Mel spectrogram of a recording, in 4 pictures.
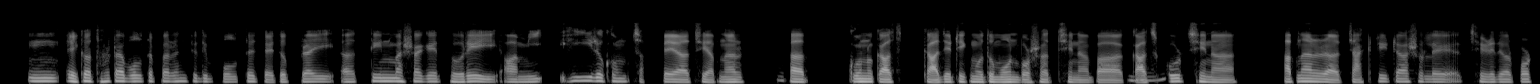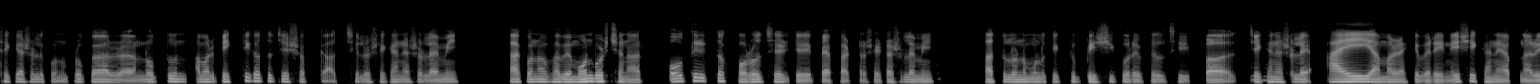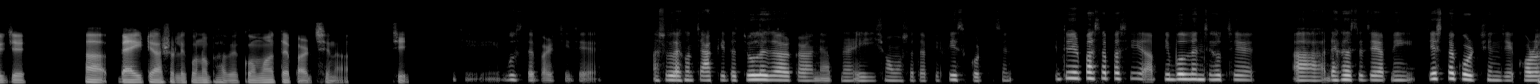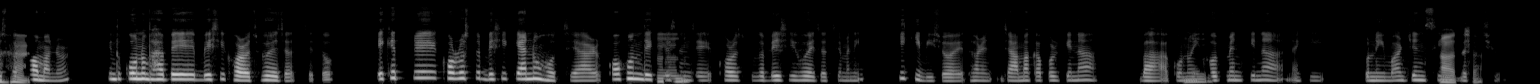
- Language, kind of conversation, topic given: Bengali, advice, আপনার আর্থিক অনিশ্চয়তা নিয়ে ক্রমাগত উদ্বেগের অভিজ্ঞতা কেমন?
- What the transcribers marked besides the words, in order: other background noise; "মানে" said as "মানি"; in English: "ইকুইপমেন্ট"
